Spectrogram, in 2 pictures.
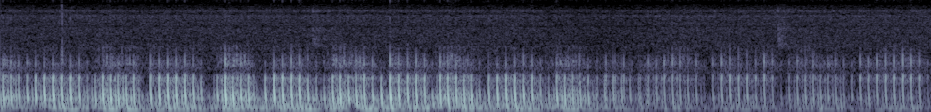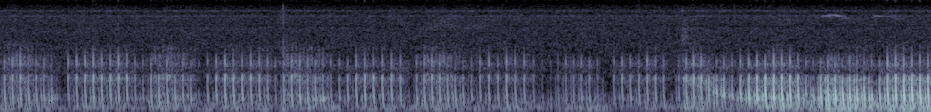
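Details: Close-up of continuous purring from a young female calico rescue kitten, affectionate and staying on its owner's feet through a hot night. The low pulsed rumble repeats roughly three to four times a second and stays even throughout.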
